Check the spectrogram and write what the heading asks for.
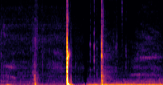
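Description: A single loud, sharp knock about a second in, then a fainter click and a steady low hum that starts just after the knock.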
